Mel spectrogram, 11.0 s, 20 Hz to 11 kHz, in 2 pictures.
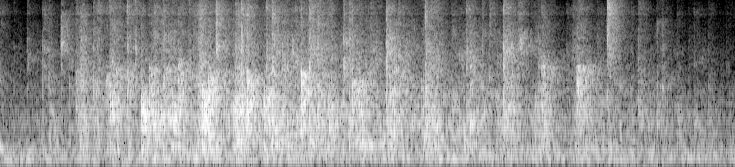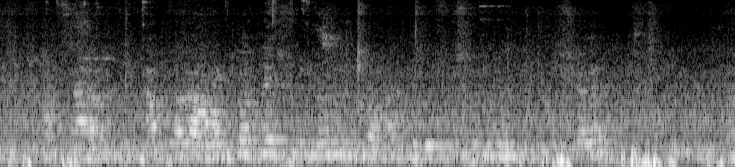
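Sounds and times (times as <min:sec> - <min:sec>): audience applause: 0:00.0 - 0:05.5
murmur of voices: 0:00.0 - 0:10.2.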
